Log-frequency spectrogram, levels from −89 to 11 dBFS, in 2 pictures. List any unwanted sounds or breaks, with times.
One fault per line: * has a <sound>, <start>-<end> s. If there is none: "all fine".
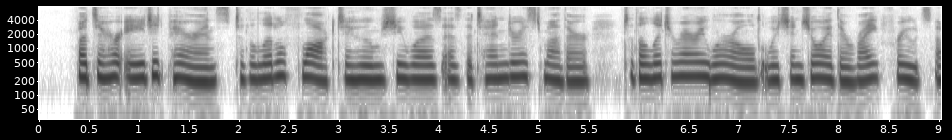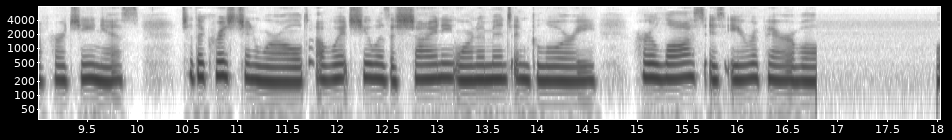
all fine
